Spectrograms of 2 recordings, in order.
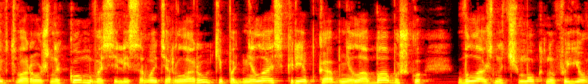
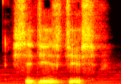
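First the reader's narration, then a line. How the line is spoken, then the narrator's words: Dull, muffled. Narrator (Russian): глухо произнес отец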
